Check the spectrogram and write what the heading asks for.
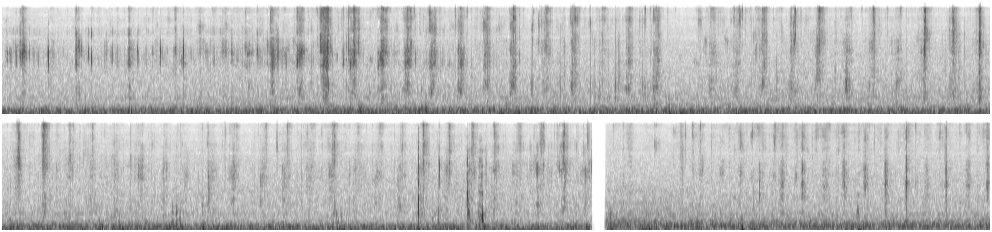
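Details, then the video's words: Pontan the rabbit eating, indoors: a dense, steady run of crisp crunching clicks throughout, with a constant low hum beneath and one brief dropout near the end. "ぽんたんうさぎの色々な咀嚼音｜Eating sounds of Pontan Rabbit"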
